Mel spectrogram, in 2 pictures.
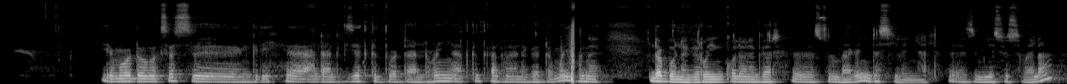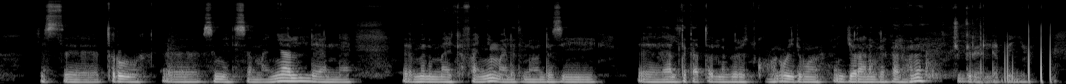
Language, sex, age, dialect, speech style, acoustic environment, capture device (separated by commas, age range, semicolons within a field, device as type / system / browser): Amharic, male, 25-34, Ethiopia - Tigray, happy, nature; traffic, mobile / Linux / Chrome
